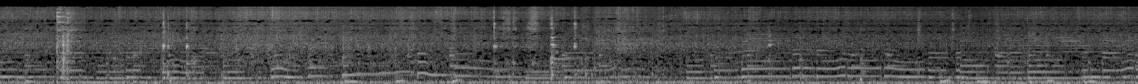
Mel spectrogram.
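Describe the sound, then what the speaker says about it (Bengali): Ginger paste stirred and fried in a pan with salt and melted tomato, a steady continuous sizzle with scraping stir strokes throughout, close and fairly loud, no talking. "আদা বাটা দিয়ে দেবো।"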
